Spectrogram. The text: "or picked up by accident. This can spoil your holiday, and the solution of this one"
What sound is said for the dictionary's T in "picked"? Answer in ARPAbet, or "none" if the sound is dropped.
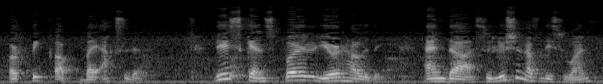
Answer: none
